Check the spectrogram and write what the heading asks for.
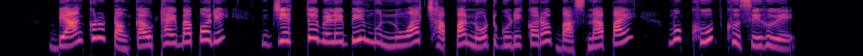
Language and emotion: Odia, happy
